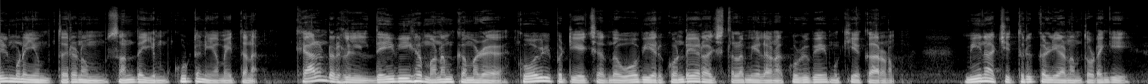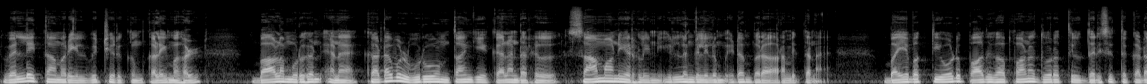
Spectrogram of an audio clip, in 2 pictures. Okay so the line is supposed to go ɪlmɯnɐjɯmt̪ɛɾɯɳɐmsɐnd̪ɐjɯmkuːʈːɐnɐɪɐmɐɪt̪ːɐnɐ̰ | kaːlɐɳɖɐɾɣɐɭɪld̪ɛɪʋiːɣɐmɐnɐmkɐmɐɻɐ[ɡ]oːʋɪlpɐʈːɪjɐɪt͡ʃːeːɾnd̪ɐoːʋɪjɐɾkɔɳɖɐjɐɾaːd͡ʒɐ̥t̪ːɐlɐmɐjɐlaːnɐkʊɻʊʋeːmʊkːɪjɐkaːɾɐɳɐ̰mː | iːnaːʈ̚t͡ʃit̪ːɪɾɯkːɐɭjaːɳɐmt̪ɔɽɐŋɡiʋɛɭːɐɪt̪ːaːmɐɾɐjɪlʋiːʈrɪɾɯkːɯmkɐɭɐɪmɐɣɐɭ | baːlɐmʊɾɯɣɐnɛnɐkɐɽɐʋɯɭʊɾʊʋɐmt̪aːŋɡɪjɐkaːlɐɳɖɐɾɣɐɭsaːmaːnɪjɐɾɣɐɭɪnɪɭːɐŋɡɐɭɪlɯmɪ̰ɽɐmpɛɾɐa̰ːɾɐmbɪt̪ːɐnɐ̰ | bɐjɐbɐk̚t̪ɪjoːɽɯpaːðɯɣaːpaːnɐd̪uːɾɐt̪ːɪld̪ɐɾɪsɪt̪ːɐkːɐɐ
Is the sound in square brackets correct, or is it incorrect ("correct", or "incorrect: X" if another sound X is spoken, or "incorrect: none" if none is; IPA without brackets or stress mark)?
incorrect: k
